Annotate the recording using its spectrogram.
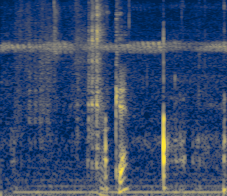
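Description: A faint, steady high-pitched tone that runs without a break, over a low steady hum, with a man's brief spoken 'okay' about a second in.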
